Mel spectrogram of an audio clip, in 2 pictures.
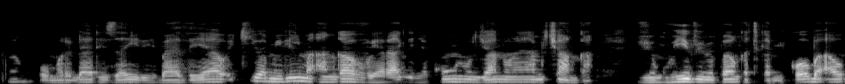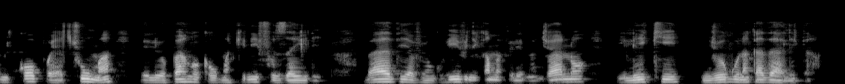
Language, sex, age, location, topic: Swahili, male, 18-24, Mombasa, agriculture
